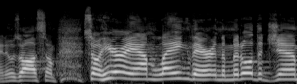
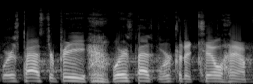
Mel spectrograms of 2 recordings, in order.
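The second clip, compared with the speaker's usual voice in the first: lower, menacing voiced kids; hunting kids; 8 semitones lower than usual. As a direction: play a mock-sinister gang of kids. Kids hunting the pastor at night.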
